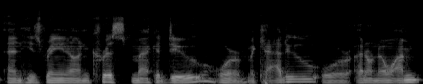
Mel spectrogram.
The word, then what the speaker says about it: McAdoo: That was a McAdoozy. There we go. McAdoozy, yeah. It is McAdoo. So if you're familiar with the old Roger Miller song, McAdoo, McAdoo, that's the pronunciation, which definitely makes me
